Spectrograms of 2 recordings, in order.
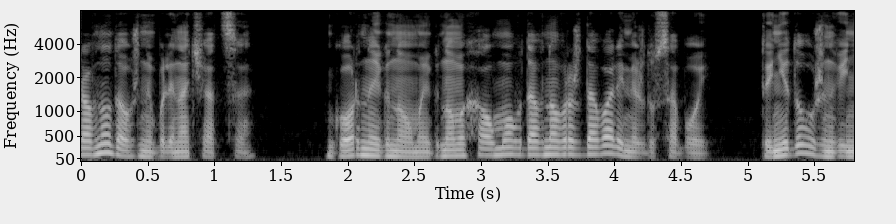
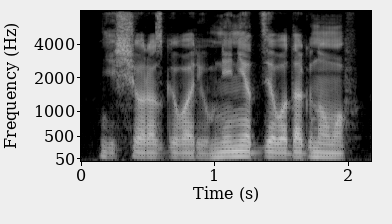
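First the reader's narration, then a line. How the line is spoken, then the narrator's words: Irritated mage. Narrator (Russian): раздраженно проговорил маг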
